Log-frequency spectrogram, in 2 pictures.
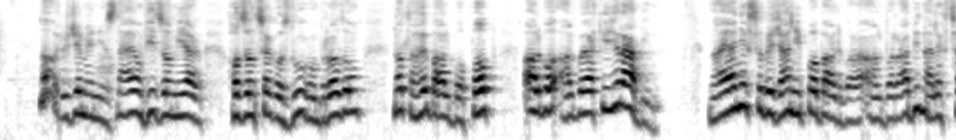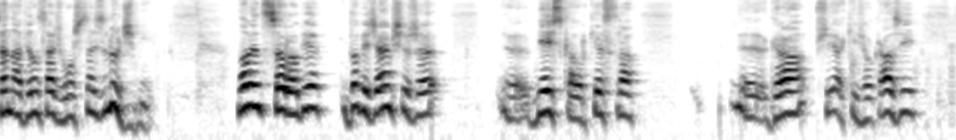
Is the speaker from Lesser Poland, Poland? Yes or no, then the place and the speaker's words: yes; Poronin, Lesser Poland, Poland; born there; Urodziłem się w Poroninie w 1926 roku na wiosnę. W góralskiej chałupie, nie będąc góralem, ale przybyszem.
